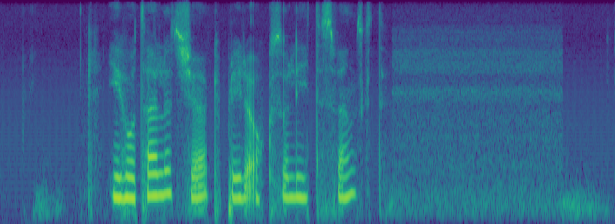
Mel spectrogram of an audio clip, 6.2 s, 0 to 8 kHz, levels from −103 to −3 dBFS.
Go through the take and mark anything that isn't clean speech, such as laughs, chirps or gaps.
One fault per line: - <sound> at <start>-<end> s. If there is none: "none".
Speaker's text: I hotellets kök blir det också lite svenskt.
none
